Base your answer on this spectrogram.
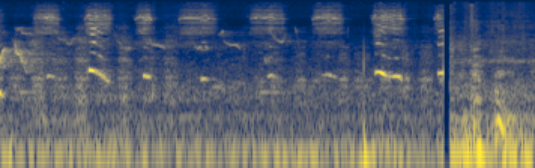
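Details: Labrador Retriever puppy, an abandoned stray found alone and crying after falling into a drainage ditch; thin, high whimpers that slide up and down in short bursts, several in quick succession, over faint background noise and a brief voice.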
